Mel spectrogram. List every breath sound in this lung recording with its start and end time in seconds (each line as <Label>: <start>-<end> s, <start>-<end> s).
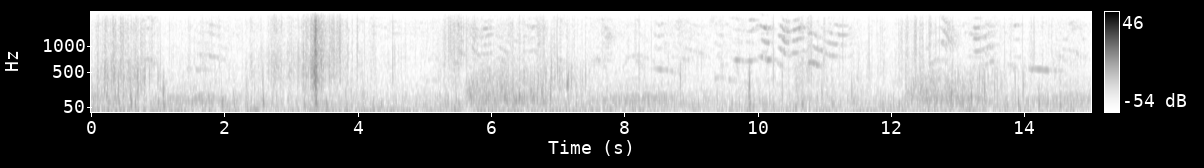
Inhalation: 5.58-7.08 s, 12.24-13.74 s
Crackles: 5.58-7.08 s, 12.24-13.74 s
